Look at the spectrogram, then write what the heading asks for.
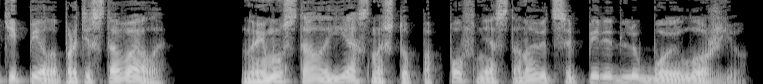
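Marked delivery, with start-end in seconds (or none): none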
